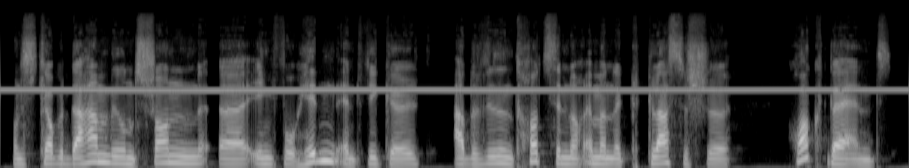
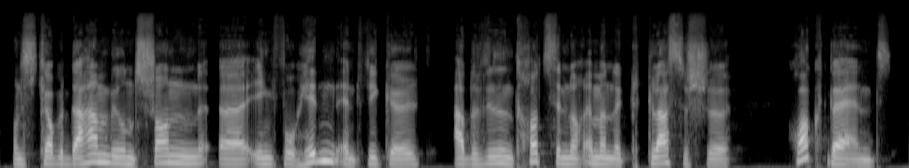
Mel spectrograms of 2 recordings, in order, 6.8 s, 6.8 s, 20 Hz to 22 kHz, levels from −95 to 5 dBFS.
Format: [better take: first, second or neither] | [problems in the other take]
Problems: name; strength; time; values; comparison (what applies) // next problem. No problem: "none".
second | high-pitched whine; loud; throughout; 2.5 kHz, 8 dB below the speech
